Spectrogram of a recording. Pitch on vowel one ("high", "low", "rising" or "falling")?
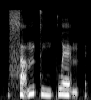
rising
